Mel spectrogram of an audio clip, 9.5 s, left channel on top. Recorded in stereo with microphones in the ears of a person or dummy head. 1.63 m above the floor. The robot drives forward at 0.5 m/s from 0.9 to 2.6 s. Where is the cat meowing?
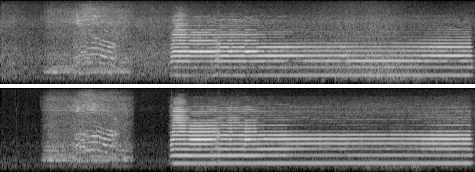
40° right (ahead or behind), 1.3 m; by 4.4 s 35° right (ahead or behind), 1.6 m.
